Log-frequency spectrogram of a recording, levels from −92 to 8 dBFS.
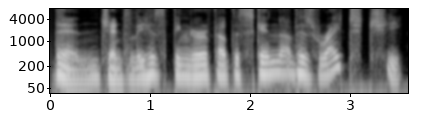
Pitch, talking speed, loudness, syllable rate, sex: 110 Hz, 185 wpm, -19 LUFS, 3.8 syllables/s, male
